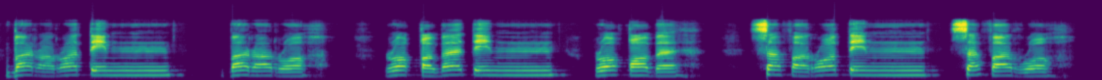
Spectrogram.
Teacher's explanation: तीसरी चीज, गोल ता के बारे में पहले भी बताया था कि जब हम इसको रवां पढ़ते हैं तो इसको ता के साउंड से पढ़ते हैं, लेकिन जब हम इस पर वफ करते हैं तो हम इसको हा का साउंड देते हैं जो सीने की तरफ से आता है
